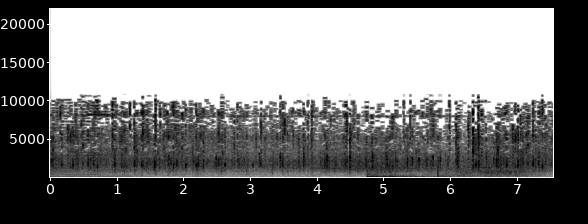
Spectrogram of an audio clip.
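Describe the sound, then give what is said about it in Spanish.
Audience applause at a live show in Montevideo, dense continuous clapping throughout that grows noticeably louder and fuller in the last few seconds. “Por favor, muertos de frío, muertos de hambre, aplaudan. Esta tiene guita, en serio. Aplaudan de una vez, por favor.”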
